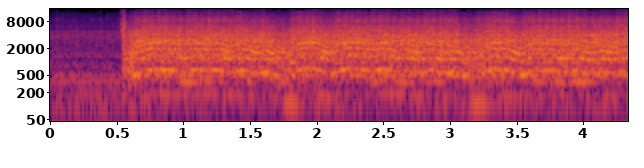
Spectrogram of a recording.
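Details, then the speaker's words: 1971 Dodge Coronet station wagon that sat 31 years in a field: the starter spins the engine at a steady, even rhythm for several seconds but it never fires. It has compression and plenty of spark; crank, no start. "I need a very stopped battery yeah that didn't start we had really good whiz and started us laying around it sounds better now though it's got compression so and we have plenty of spark"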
